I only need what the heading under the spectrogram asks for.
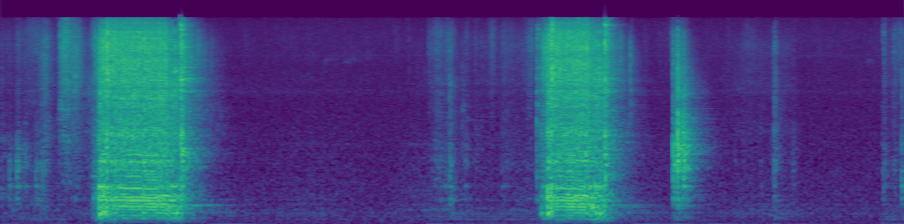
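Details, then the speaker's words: Two-stroke chainsaw that starts for a second then quits, with spark and good compression, pulled on half choke: it fires and revs about a second, dies, then repeats after another pull. Fuel starvation from wrongly connected fuel lines. "obviously we got spark and he said it has spark must be a fuel problem"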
